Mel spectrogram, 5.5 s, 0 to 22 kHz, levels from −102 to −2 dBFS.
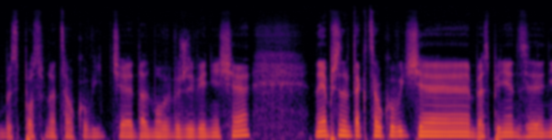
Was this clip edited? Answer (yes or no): no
